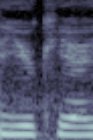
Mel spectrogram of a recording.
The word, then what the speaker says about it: Ukiah: So Stephen actually then left the house with Timothy and they hitchhiked to Ukiah, or I'm not sure if I'm pronouncing it right, but I'd say Ukiah, Ukiah.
